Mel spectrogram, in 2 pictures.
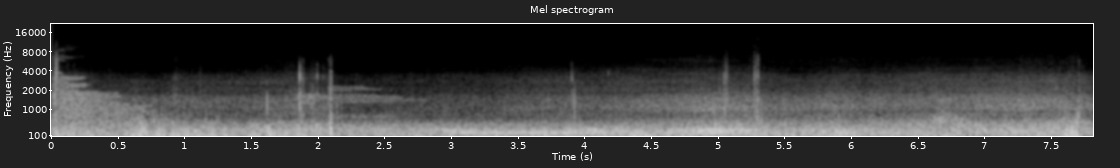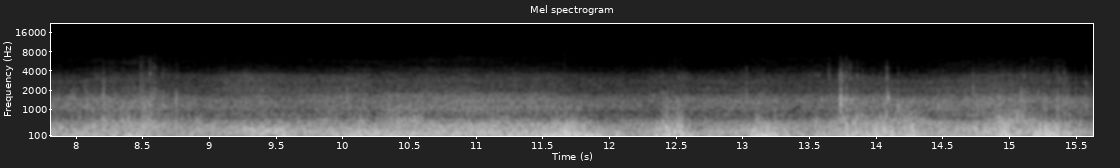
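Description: Loud rushing whitewater of a big-volume river rapid, heard from inside the rapid with water and wind buffeting the microphone, and short splashes throughout.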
